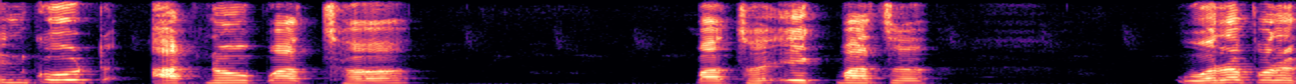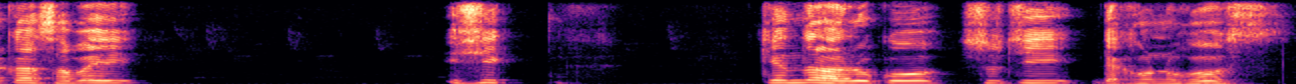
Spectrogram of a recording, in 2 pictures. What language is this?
Nepali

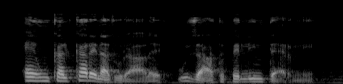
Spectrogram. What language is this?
Italian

